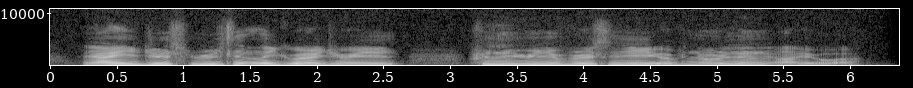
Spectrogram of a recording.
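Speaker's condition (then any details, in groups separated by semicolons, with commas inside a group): Cerebral palsy; hard to understand, slower on some words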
